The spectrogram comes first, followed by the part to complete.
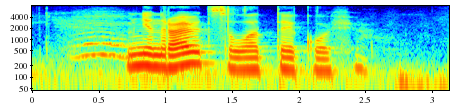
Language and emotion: Russian, neutral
